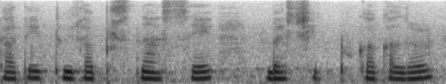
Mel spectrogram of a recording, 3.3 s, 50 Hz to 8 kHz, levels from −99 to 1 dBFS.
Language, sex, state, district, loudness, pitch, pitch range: Nagamese, female, Nagaland, Dimapur, -18 LUFS, 185 Hz, 185-195 Hz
